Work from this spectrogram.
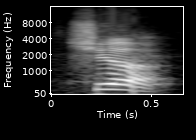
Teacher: तालु से बोलो आप श। जीभ को कहा ले जाओ? तालु के ऊपर श। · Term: तालव्य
